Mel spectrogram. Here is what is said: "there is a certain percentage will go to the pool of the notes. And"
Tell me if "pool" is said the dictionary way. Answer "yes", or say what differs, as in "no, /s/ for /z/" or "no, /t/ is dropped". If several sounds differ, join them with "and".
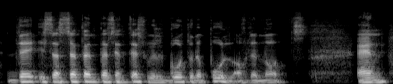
yes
